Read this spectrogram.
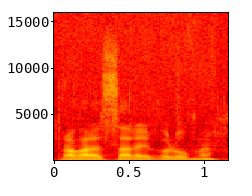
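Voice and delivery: quiet, distant phone voice; talking through speakerphone. Real, not acted. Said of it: "Eh, al massimo".

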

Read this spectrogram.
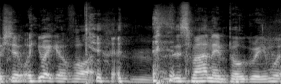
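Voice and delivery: laughing mock of the partner's question; laughing mock quote. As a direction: tease through laughter.

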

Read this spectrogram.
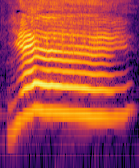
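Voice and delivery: high, loud yay; excited cheer. Real, not acted. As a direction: cheer happily. Cheering at bottle.

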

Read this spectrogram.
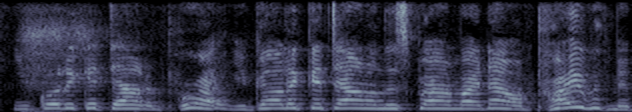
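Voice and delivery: high, loud mock-preacher urging; hammed-up insistence, quickening as it goes; exhorting Basil. Painter ordering Dorian down to pray, fervent.

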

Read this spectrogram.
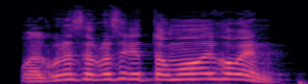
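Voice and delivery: high, loud officer questioning; police officer voice. Retold or imitated. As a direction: question the driver like a cop.

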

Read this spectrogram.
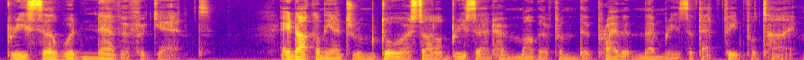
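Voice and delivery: ordinary delivery, nothing marked

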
